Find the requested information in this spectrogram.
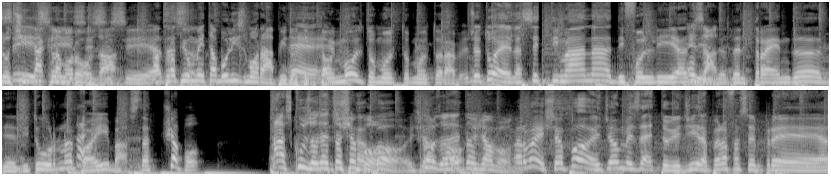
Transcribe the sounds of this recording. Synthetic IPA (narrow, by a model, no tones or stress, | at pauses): lost͡ʃiasklamoɾoːzaisiadpɾɔspɾjoumːet̪abolizmoɾaːpid̪ot̪it̪ɔɛmːolt̪omolt̪omolt̪oɾa̰ːpid̪ot͡ʃoɛt̪uɛjlaset̪ːimaːnad̪ifolːiːad̪a̰d̪elt̪ɾɛnd̪d̪id̪it̪urnoepːɔjba̰st̪aʃapo | askuːzad̪ɛt̪ːoʃaopoʃuːzad̪ɛt̪ːoʃapooɾmajʃapoɛd͡ʒaumːezɛt̪ːoked͡ʒiːɾapeɾɔfːasːɛmpɾe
